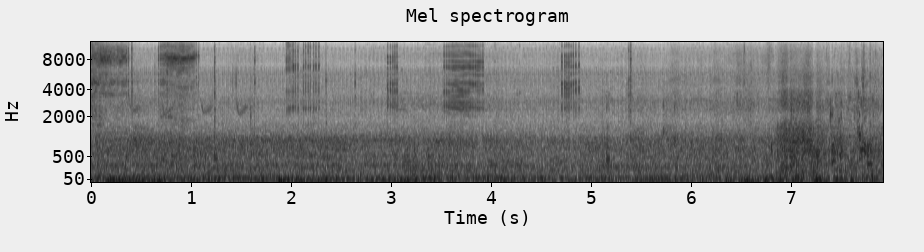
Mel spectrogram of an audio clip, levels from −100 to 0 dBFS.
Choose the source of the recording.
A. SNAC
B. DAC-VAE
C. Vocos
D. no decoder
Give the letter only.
D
